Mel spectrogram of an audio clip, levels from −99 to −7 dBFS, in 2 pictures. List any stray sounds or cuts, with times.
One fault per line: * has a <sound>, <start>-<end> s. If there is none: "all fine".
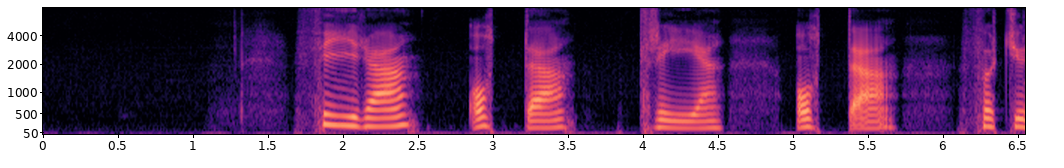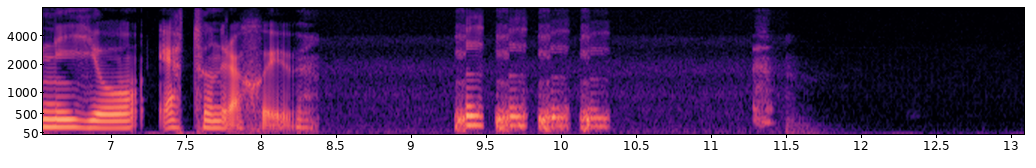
* has a laugh, 9.3-10.3 s
* has a throat clearing, 11.3-11.5 s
